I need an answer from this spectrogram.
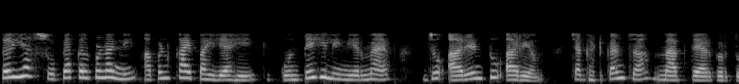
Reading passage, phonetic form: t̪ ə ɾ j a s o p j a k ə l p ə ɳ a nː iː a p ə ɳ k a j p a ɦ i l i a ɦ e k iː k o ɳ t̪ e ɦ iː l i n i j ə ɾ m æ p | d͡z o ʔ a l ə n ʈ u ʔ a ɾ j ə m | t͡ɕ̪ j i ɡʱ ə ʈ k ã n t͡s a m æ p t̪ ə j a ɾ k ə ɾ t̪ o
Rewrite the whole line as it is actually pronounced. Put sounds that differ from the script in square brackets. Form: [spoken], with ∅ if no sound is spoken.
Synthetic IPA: t̪ ə ɾ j a s o p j a k ə l p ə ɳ a nː iː a p ə ɳ k a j p a ɦ i l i a ɦ e k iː k o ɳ t̪ e ɦ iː l i n i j ə ɾ m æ p | d͡z o ʔ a [ɾ] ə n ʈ u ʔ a ɾ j ə m | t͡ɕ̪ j [a] ɡʱ ə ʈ k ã n t͡s a m æ p t̪ ə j a ɾ k ə ɾ t̪ o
